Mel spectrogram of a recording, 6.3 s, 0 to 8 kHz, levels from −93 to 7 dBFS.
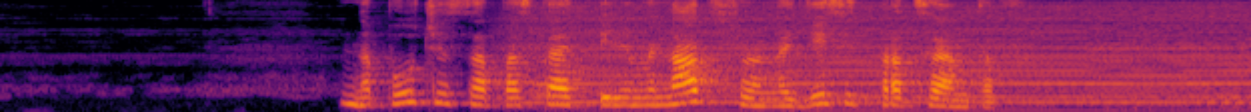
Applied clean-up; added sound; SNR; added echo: none; none; none; none.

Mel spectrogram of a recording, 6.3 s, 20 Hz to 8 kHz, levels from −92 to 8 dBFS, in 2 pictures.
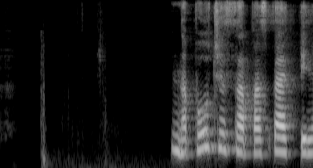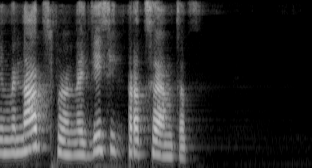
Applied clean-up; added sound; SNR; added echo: neural mask model DeepFilterNet 3.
